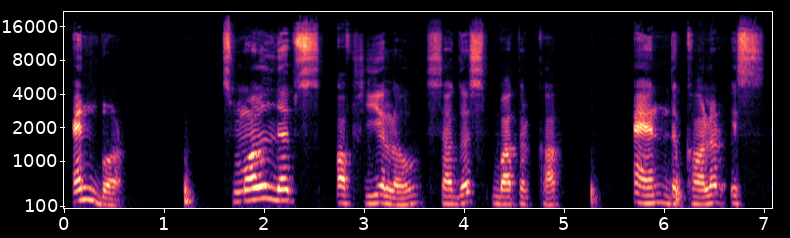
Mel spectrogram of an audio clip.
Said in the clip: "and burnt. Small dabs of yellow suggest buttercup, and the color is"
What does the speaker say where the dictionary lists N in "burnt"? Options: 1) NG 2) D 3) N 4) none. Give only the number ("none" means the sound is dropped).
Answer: 4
